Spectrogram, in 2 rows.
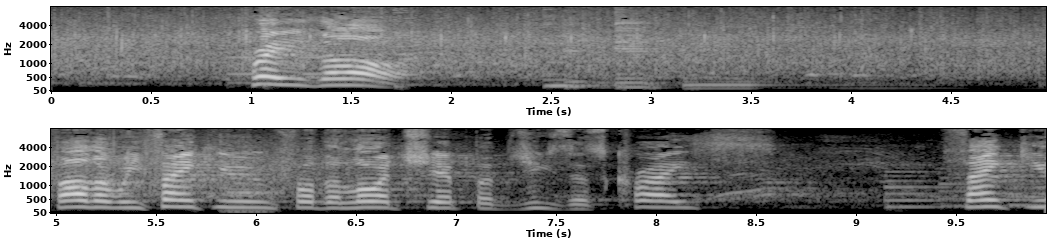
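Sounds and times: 
audience hand clapping: 0.0s - 6.9s
speech: 1.0s - 3.3s, 5.0s - 8.5s, 9.2s - 9.9s.

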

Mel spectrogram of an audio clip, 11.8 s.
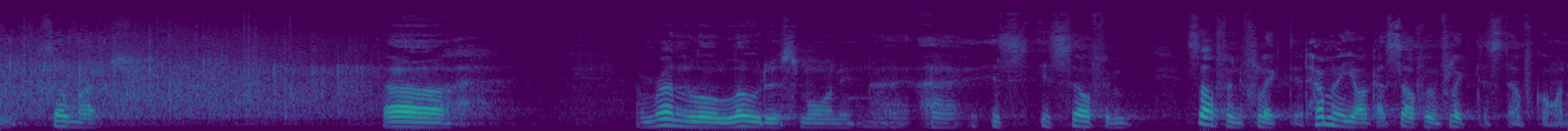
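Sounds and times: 
audience clapping: 0.0s - 3.5s
speech: 0.4s - 1.0s, 2.9s - 3.6s, 4.8s - 11.7s.

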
